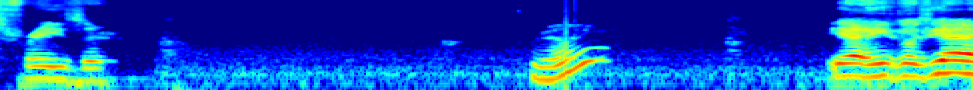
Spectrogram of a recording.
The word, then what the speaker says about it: Fraser: hear what I'm saying Fraser instead of Frasier because he's actually been correcting people say say yeah it's not Frasier it's Fraser really yeah he goes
